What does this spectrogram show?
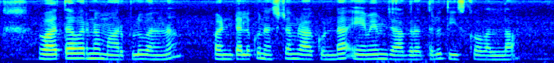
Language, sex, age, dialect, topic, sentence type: Telugu, female, 18-24, Southern, agriculture, question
